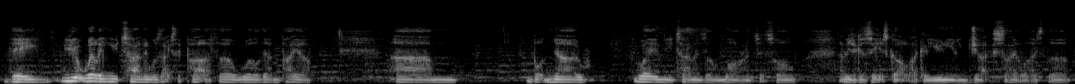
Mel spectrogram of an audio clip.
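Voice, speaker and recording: A man giving a casual, unscripted review of a tabletop game book, haltingly thinking aloud and correcting himself as he goes. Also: fairly low pitch, little pitch movement, darkish tone, muffled recording, faint music behind.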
